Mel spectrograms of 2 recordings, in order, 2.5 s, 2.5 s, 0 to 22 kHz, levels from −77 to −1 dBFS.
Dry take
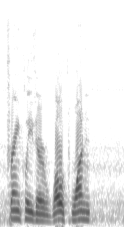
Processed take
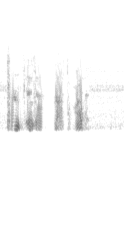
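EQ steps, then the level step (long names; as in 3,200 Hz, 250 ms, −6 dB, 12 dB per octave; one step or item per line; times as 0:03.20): linear-phase brick-wall high-pass 2,100 Hz
high-frequency loss of the air 140 metres
+14.5 dB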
